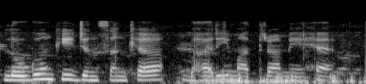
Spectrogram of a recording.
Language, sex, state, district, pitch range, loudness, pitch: Hindi, female, Himachal Pradesh, Shimla, 195-225 Hz, -15 LUFS, 205 Hz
